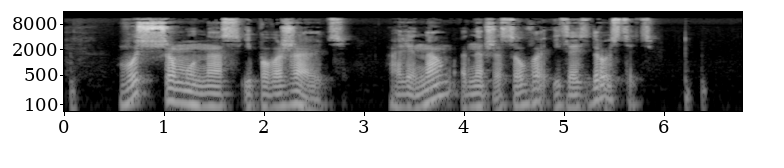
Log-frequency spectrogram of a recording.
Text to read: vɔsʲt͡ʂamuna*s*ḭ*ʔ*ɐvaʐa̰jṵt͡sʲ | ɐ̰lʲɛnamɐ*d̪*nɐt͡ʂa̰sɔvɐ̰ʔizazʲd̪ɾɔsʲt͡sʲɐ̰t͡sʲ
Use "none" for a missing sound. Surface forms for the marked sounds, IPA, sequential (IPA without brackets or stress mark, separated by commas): s, p, d̪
